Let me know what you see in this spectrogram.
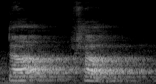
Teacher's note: ट बोलते वक्त आपकी जीवा जहां टकरा रही है ट, वही जीवा टकरा के श बोलना है। ट श, वो तालव्य श कहलाएगा।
